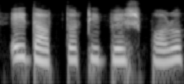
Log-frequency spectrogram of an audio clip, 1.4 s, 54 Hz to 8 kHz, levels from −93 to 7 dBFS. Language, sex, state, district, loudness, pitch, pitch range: Bengali, female, Jharkhand, Jamtara, -19 LUFS, 235 Hz, 220-240 Hz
